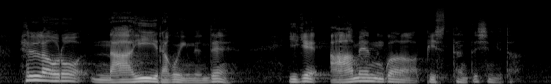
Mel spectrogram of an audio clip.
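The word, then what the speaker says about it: ναί: 성경 여기서 옳소이다 라는 게 헬라어로 나이라고 읽는데 이게 아멘과 비슷한 뜻입니다.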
